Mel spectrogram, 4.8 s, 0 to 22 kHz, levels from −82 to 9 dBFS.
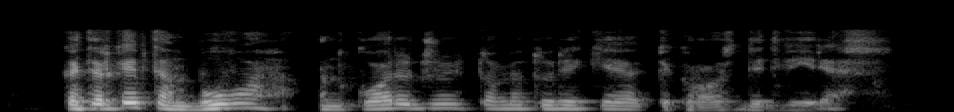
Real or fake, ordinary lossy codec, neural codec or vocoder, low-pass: fake; MP3, 64 kbps; codec, 16 kHz, 6 kbps, DAC; 7.2 kHz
